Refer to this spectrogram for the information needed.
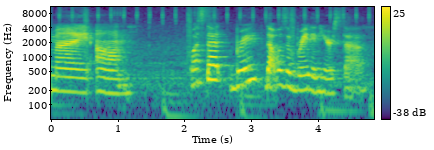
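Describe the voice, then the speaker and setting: With music in the background, a woman with a Jamaican accent talks in an upbeat tone at a very slow pace, her pitch swinging very widely. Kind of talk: casual talk to camera.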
